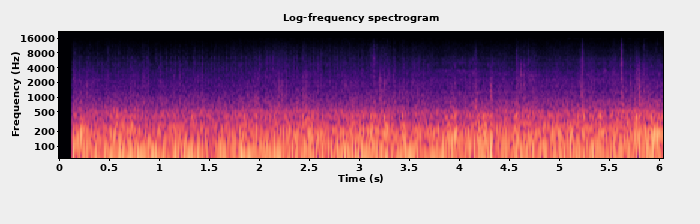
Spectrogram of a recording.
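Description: Car driving along a road, heard from inside the cabin: a steady low rumble of engine and tyres, with a few faint clicks.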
